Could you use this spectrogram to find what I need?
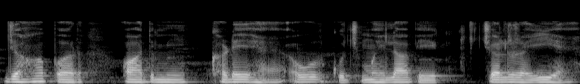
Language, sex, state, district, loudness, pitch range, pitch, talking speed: Hindi, male, Uttar Pradesh, Saharanpur, -19 LUFS, 105-115 Hz, 110 Hz, 125 wpm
